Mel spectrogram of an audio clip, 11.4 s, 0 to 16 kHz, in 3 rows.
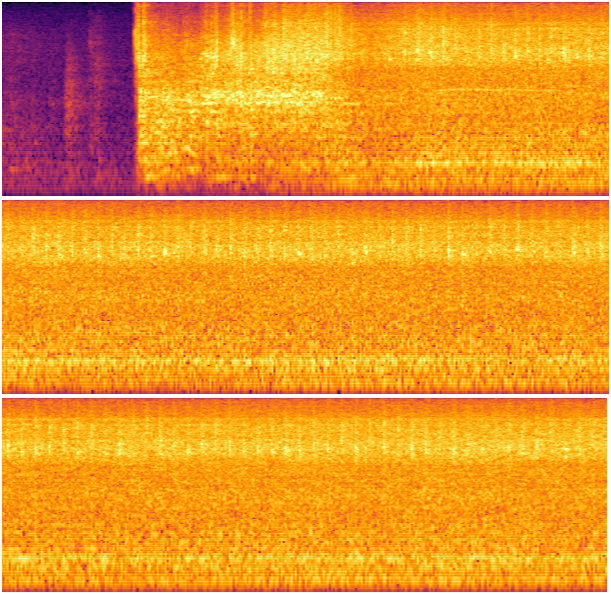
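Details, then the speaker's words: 1968 Cadillac DeVille convertible with a new Amazon aftermarket carburetor, cold start. Loud, uneven idle that wavers as if struggling, won't maintain idle: rough cold idle, cause unconfirmed. "so you can hear it doesn't want to maintain an eyeball"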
